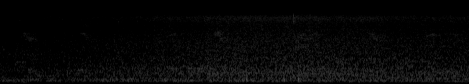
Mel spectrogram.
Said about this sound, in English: It sounds all right, but we've got all these trees around, you see. You can hear the wind blowing in them. So it's windy.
